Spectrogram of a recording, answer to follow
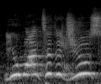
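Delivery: high, loud mother's question; imitated mom. Mom to stoned son about juice, high-voiced. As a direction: pitch it way up as a doting mom.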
